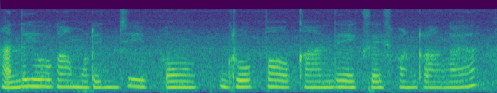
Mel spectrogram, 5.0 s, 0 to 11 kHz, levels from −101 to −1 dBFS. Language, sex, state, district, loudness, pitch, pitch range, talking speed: Tamil, female, Tamil Nadu, Kanyakumari, -21 LUFS, 220 Hz, 215-235 Hz, 95 wpm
